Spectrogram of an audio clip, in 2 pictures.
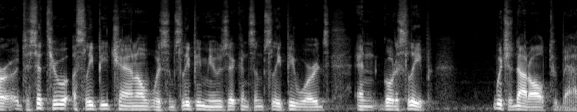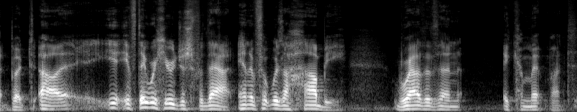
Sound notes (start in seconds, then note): none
